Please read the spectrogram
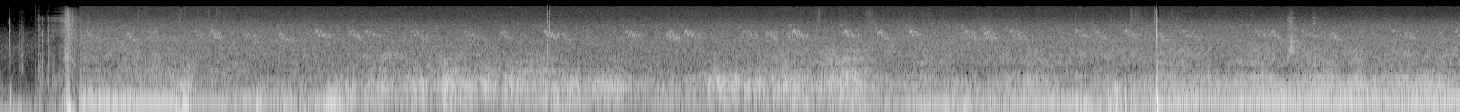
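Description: Birds chirping over and over across an open field, with a steady low hum. A click comes near the start, and one sharp knock, the loudest sound, comes about eleven and a half seconds in.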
